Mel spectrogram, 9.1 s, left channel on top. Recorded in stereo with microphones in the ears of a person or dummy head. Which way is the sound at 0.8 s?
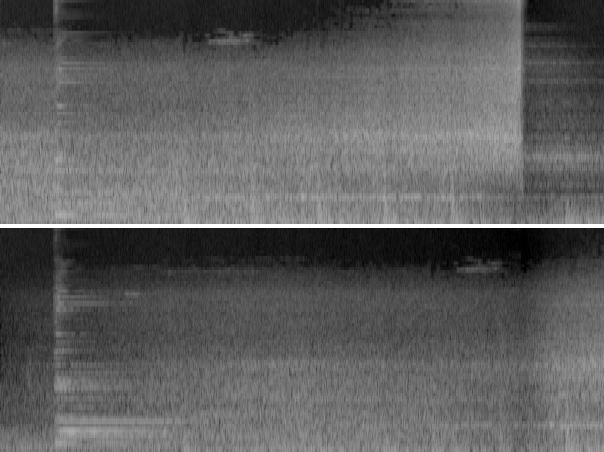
20° left (ahead or behind).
